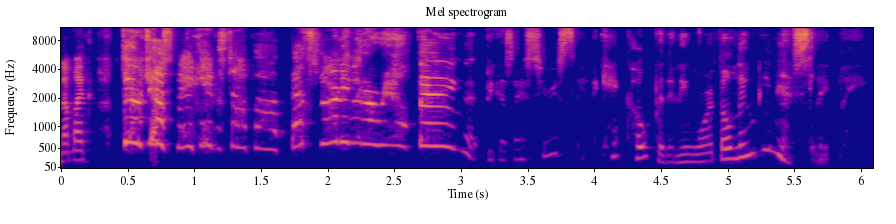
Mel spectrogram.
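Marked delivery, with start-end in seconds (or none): 0.4-3.1 high, loud mock-meltdown wail; meltdown outburst. Crafter retelling her storm-news meltdown, high exasperated outburst. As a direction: re-enact a meltdown at full pitch. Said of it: "I had this full-on meltdown last night".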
